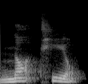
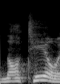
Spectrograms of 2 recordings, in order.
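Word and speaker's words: Nautile: a vessel called the not teal I think that's how you pronounce it n-a-u-t-i-i-l-e three people went down in this vessel and Buckley was was one of them and this ship this vessel nautil is the one that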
